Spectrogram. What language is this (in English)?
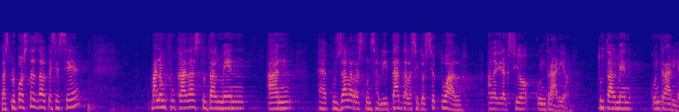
Catalan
